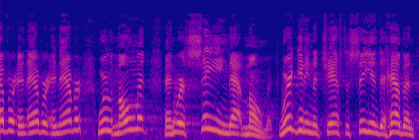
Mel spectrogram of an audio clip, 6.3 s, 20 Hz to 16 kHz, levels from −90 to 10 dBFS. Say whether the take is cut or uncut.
cut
